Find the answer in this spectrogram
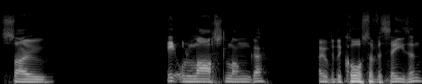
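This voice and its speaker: Speaking with a British accent at a moderate pace, a man has a medium-pitched voice captured with a dry, close sound and no echo. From UK. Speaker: video game streamer. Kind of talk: live stream commentary. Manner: casual, chatty.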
